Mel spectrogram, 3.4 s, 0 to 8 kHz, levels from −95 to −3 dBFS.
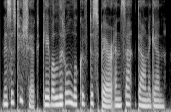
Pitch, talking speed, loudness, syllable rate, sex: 195 Hz, 210 wpm, -18 LUFS, 5.0 syllables/s, female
